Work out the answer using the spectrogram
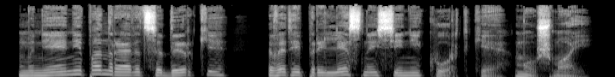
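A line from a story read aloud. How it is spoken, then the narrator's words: Quiet private murmur. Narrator (Russian): произнесла она тихо, чтобы слышал только он один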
